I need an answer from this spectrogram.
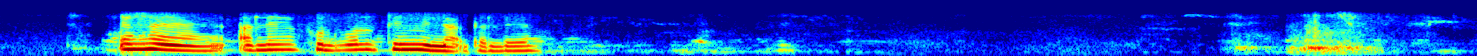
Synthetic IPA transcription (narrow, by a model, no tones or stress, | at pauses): ɛ̃ɦɛ̃a̰lɛpʰubɔlt̪imːinaʔt̪alɛja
